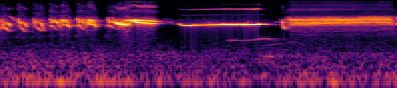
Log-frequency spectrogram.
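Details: Sparrows, linked with weaver birds, in a dense high chirping chorus that breaks off for a moment while a pure steady whistle sounds, then the busy twittering resumes.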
